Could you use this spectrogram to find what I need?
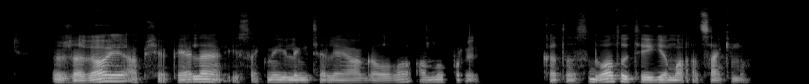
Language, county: Lithuanian, Vilnius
